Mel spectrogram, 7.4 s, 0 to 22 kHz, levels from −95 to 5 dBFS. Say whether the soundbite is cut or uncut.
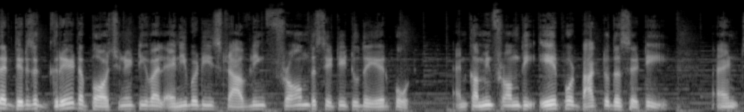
uncut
